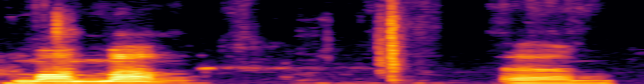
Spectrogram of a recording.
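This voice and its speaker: A man's voice: medium pitch, steady tone, very slow, a little mellow, slight background noise. A man from North East England in casual chat on a video call, rambling with many fillers and restarts.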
